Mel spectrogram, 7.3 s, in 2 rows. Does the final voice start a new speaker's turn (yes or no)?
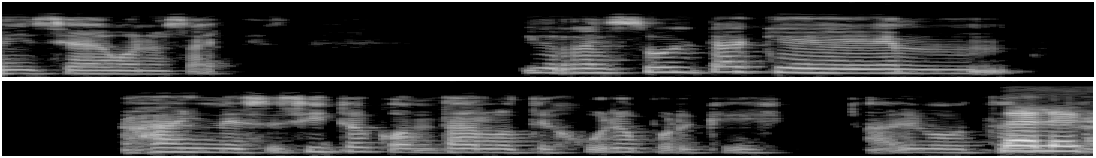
yes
